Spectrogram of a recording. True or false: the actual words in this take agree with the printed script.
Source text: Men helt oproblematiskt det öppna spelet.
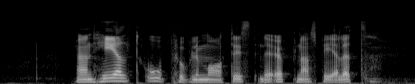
true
